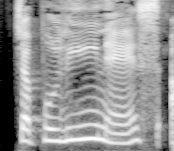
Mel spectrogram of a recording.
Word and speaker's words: chapulines: And this other one, chipulines, I don't know how to say it, otherwise known as grasshoppers. There you go, grasshoppers. It's a Spanish name. So chapulines, they're eaten in Mexico.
